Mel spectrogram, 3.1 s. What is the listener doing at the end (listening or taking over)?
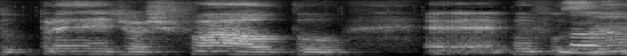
listening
